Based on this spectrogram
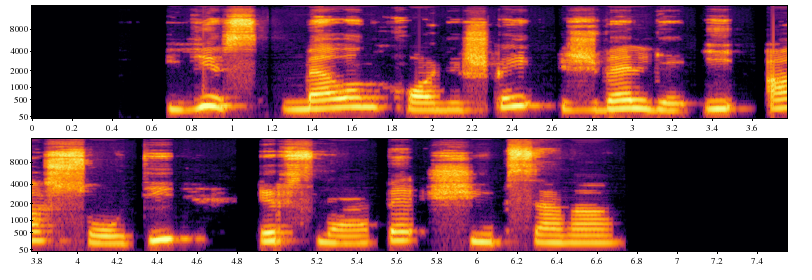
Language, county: Lithuanian, Marijampolė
